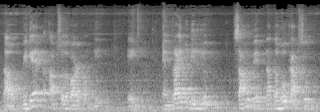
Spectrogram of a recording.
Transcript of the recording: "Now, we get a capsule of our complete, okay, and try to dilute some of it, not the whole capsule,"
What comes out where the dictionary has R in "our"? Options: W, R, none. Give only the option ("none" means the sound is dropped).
W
